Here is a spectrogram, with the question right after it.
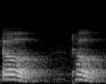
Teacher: तो आप बोलकर देखेंगे ट, ठ, हमारी जिह्वा क्या होती है? थोड़ी उल्टी होके ऊपर लगती है, तो वो होता है हमारा मूर्धा। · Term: मूर्धन्य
